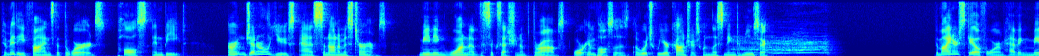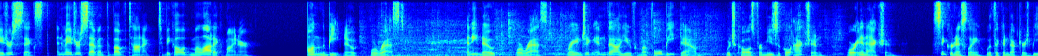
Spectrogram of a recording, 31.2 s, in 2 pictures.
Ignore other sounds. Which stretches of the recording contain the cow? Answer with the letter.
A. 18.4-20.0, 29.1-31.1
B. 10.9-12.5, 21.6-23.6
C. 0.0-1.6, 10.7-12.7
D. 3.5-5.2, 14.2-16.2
B.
